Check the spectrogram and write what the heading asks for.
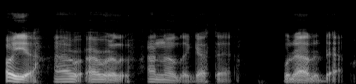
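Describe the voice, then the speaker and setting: A man's voice: on the low side, lively intonation, moderate pace, fairly bright tone. A man hosting a podcast in a casual, rambling, colloquial way, often repeating himself. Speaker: podcast host.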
